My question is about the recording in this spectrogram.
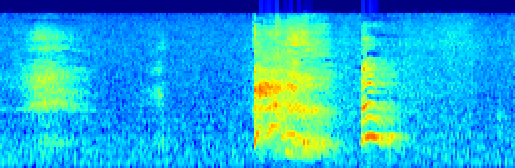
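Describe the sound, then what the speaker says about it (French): A single sharp sneeze bursts out after a soft breathy intake, followed by a brief second burst, in an otherwise quiet room. "Je vais éternuer."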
